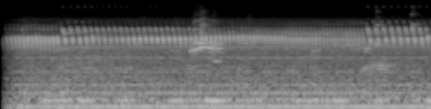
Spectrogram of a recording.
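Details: Canary song used as a lure for untrained canaries: a dense, continuous rattling trill held at a steady high pitch for the whole stretch, with a brief louder burst midway and a low steady hum underneath.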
